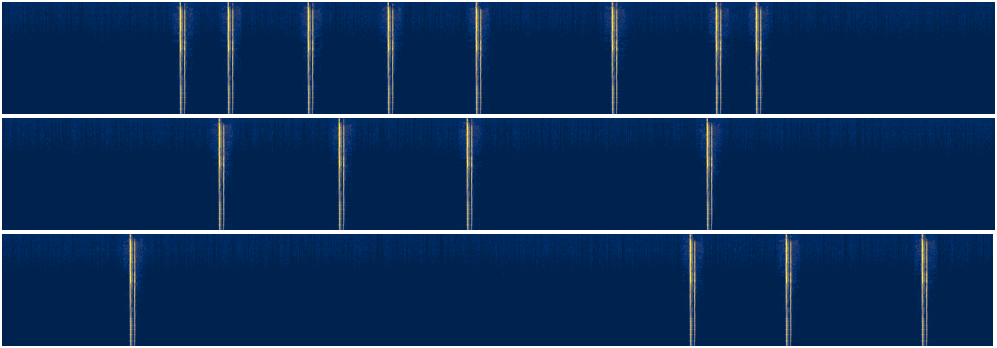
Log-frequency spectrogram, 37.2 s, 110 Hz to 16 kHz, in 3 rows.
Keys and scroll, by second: 10.5 5, 10.7 5, 11.0 Return.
